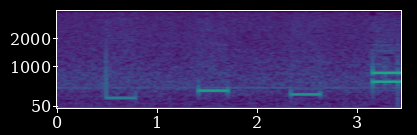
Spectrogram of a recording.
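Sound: telephone busy tone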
